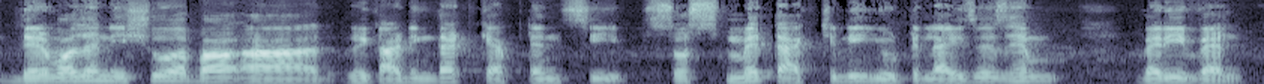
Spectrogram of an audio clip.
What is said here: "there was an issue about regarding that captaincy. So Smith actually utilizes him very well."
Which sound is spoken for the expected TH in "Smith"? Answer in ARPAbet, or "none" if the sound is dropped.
T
